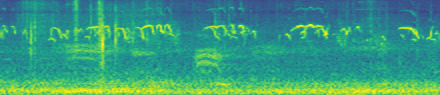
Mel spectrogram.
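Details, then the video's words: Several colourful baby chickens chirp busily, shrill clipped peeps in fast overlapping volleys, one brief lower call midway, steady low rumble behind. "Colourful Baby Chickens | Cutie Chicks Chirping Sounds"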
